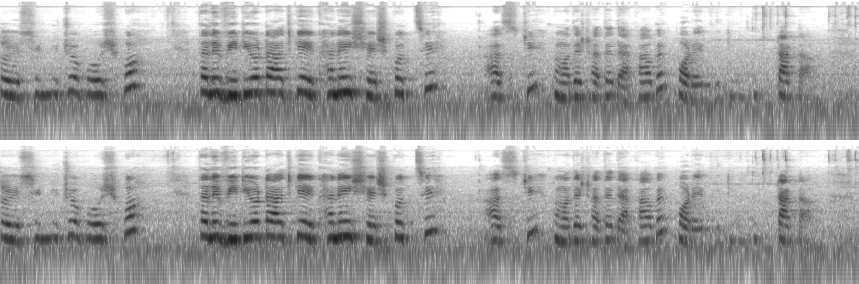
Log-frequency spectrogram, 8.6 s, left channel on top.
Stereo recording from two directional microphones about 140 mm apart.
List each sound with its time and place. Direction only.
0.0 s a woman's voice: 10° left (ahead or behind)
